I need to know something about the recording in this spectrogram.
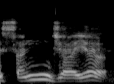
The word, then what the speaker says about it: संजय: बोलते हैं संजय संजय यानी ज को आधा कर देते हैं संजय संजय नहीं संजय जय ज को पूरा रखना है फिर से समझिए ध्यान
